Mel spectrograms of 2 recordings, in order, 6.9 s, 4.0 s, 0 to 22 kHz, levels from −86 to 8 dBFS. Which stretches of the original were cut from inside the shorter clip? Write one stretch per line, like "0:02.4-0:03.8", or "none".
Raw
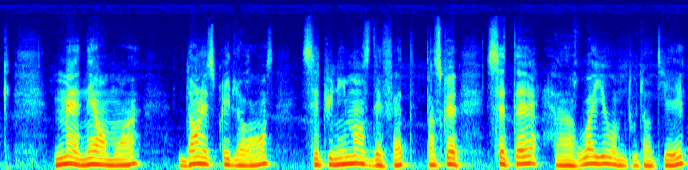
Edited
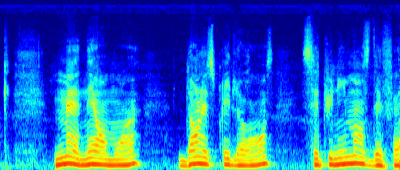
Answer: none

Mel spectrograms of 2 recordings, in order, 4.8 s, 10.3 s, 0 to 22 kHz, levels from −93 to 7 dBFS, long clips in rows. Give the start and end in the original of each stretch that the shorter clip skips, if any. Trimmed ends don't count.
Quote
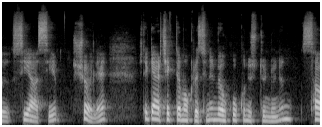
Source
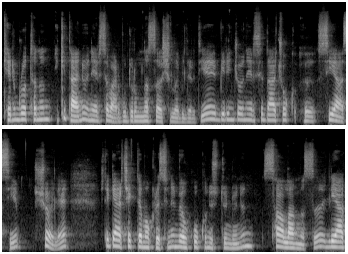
none

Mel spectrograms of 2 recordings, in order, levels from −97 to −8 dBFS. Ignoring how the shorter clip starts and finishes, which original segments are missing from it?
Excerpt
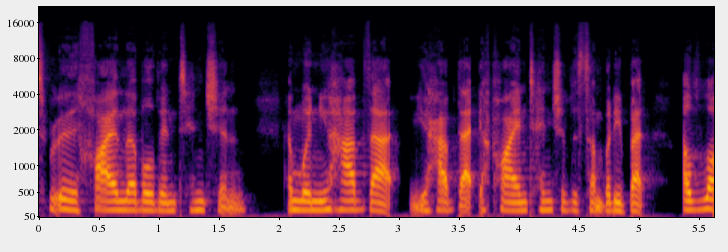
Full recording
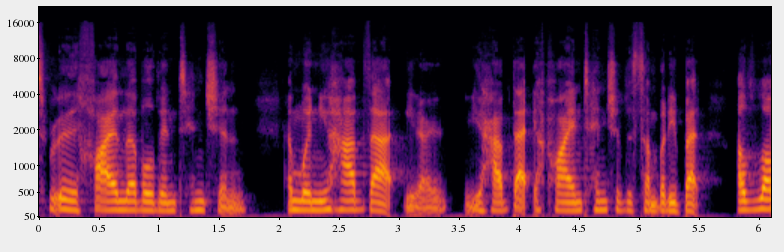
0:03.0-0:03.4

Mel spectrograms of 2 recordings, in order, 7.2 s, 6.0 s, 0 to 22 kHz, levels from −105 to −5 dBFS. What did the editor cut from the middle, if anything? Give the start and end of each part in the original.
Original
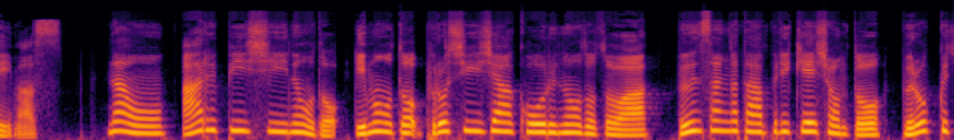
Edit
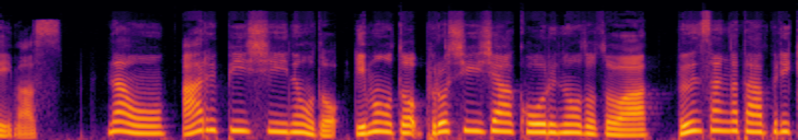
none

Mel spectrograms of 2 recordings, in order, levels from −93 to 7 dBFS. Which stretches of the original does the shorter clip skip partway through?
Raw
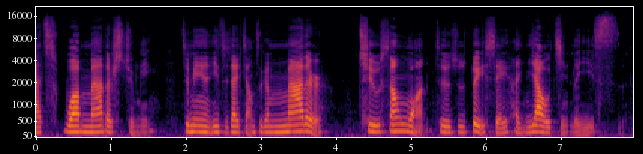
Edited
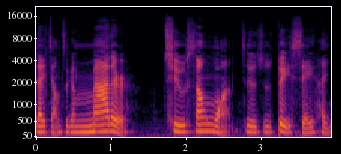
none

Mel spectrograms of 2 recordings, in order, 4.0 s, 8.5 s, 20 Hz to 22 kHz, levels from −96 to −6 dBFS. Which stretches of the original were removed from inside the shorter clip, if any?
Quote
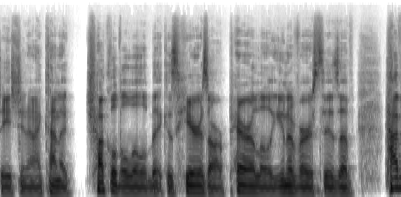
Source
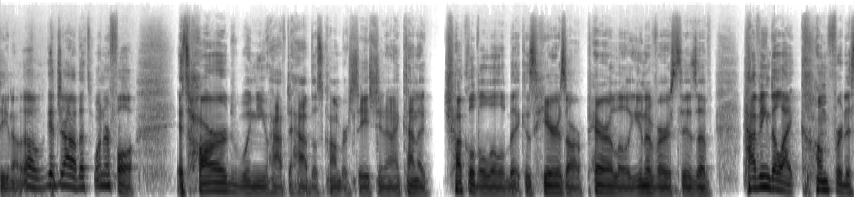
none

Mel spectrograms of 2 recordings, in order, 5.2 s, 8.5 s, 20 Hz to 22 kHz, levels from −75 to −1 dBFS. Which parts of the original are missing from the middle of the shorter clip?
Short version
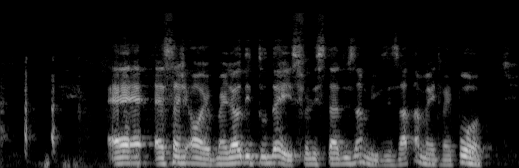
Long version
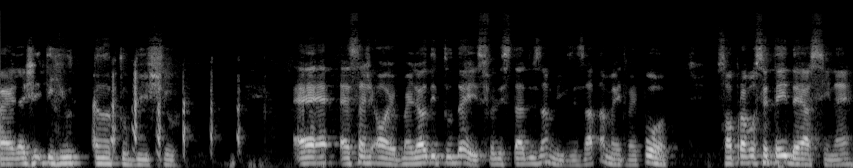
none

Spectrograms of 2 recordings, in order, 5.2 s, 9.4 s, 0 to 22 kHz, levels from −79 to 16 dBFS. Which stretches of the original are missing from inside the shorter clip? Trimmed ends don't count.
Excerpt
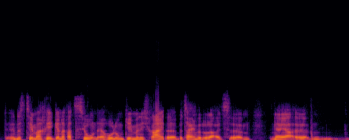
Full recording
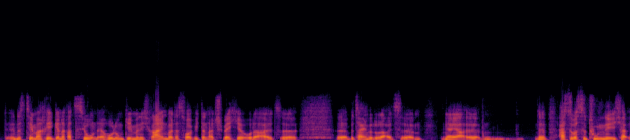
0:02.5-0:05.0

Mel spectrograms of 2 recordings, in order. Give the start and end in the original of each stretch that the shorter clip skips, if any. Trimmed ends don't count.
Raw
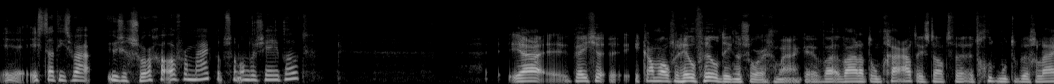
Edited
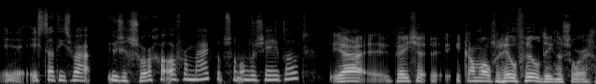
0:03.2-0:05.0

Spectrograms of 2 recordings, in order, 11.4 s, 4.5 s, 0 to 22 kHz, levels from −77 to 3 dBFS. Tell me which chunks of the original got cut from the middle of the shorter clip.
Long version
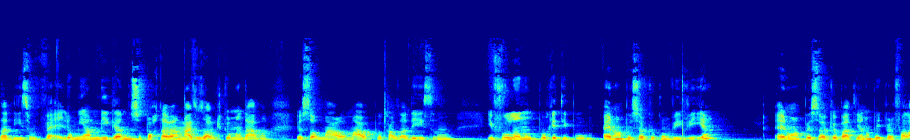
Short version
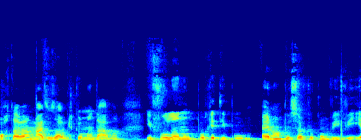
0:03.6-0:06.0

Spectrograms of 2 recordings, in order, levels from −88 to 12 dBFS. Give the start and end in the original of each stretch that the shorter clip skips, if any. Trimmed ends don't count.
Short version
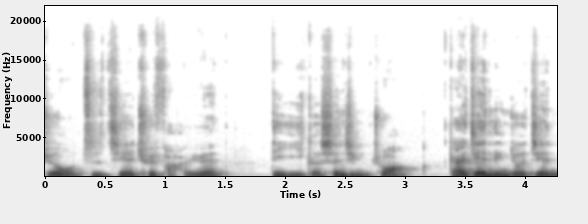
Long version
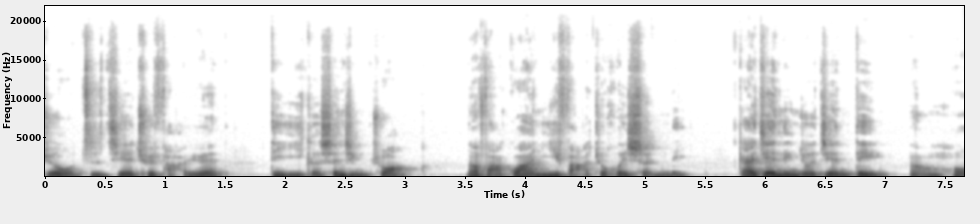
0:03.3-0:05.7

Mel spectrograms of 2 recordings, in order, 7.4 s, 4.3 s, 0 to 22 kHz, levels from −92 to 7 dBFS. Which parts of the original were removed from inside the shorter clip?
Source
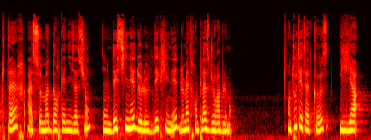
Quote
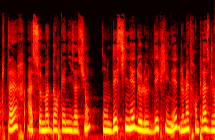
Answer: none

